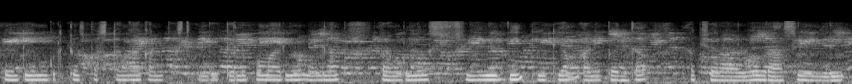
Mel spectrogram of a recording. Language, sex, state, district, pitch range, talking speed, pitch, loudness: Telugu, female, Telangana, Mahabubabad, 200-215 Hz, 105 wpm, 210 Hz, -16 LUFS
